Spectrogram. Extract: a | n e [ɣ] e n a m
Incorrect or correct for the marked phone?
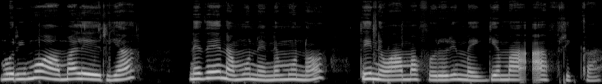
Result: incorrect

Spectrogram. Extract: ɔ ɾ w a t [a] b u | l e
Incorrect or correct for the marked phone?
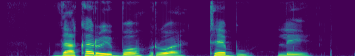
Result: incorrect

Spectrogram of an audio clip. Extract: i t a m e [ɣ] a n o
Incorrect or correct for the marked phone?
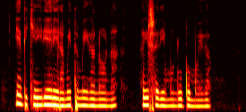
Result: correct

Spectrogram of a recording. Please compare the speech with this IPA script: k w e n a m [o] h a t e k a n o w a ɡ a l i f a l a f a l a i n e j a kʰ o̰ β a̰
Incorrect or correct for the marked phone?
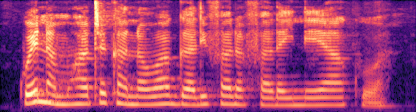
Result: incorrect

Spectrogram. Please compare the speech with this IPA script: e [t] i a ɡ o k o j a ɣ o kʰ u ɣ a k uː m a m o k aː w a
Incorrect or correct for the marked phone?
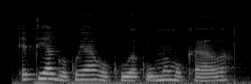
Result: correct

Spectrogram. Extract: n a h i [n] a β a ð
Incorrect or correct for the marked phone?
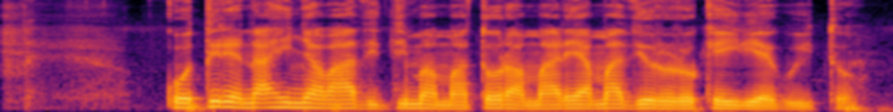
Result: incorrect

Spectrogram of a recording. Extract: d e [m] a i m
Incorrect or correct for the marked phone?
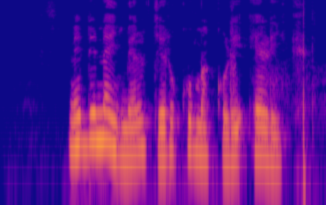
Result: incorrect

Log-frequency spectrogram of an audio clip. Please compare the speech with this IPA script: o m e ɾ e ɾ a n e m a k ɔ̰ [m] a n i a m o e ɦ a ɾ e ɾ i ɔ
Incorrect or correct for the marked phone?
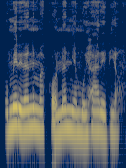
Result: incorrect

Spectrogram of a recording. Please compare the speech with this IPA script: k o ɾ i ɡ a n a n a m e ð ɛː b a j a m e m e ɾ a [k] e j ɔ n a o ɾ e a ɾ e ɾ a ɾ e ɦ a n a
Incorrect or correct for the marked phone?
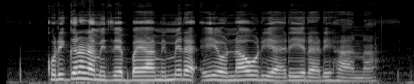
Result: incorrect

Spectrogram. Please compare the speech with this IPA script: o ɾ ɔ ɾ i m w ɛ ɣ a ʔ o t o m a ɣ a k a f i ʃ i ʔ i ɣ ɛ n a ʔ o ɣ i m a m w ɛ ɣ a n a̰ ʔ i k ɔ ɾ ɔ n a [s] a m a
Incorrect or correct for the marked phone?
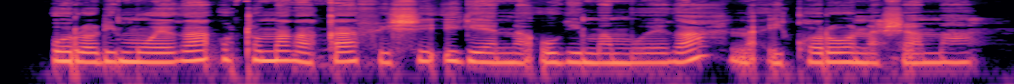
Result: incorrect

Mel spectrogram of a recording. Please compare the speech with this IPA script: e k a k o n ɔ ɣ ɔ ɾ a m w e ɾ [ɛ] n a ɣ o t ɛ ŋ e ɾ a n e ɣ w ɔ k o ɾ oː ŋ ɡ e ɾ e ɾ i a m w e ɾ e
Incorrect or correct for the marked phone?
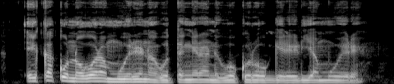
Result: incorrect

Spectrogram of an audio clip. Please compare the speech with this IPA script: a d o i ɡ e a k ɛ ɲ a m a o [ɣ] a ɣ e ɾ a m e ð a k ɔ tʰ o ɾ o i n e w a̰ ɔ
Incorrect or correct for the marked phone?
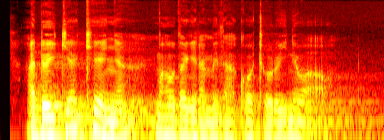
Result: incorrect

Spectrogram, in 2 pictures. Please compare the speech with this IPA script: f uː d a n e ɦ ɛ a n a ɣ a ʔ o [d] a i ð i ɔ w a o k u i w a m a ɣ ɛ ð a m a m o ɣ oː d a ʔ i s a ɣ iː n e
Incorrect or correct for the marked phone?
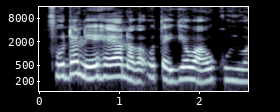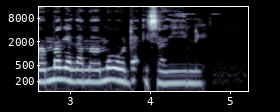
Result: incorrect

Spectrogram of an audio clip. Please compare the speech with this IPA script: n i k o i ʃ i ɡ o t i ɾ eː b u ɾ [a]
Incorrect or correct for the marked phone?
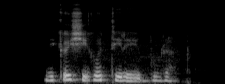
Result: correct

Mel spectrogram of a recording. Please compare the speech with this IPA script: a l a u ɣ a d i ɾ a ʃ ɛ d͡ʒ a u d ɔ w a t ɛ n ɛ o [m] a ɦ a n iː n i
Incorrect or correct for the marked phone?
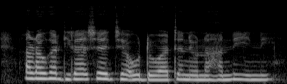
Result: incorrect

